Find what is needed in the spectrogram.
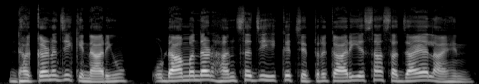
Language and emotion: Sindhi, neutral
